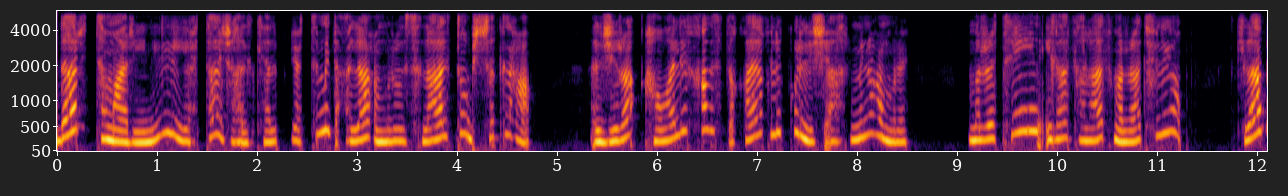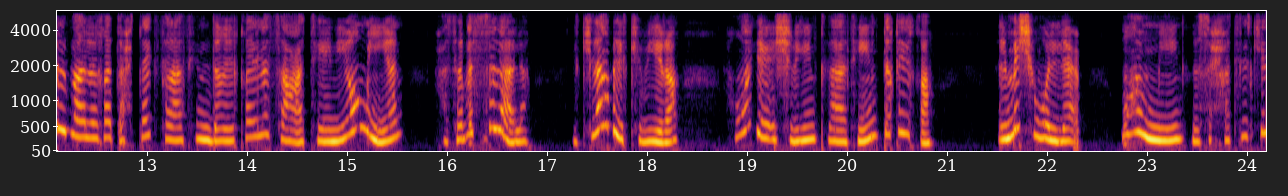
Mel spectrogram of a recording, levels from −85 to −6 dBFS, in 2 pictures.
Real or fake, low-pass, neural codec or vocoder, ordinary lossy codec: fake; 5.4 kHz; vocoder, 22.05 kHz, 80 mel bands, WaveNeXt; none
